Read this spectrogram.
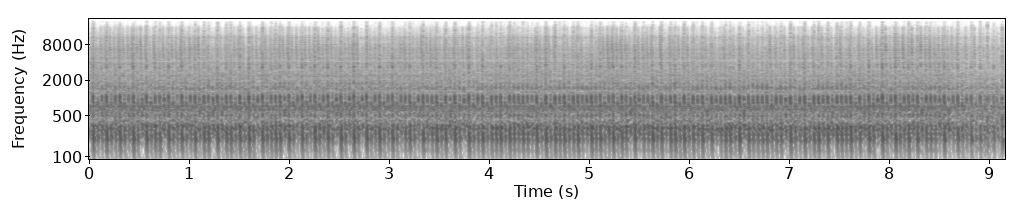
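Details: Vintage 1953 ATCO lawnmower engine running after cleaning and servicing; brisk, even firing about three to four beats a second, no misses or knocks: normal running.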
